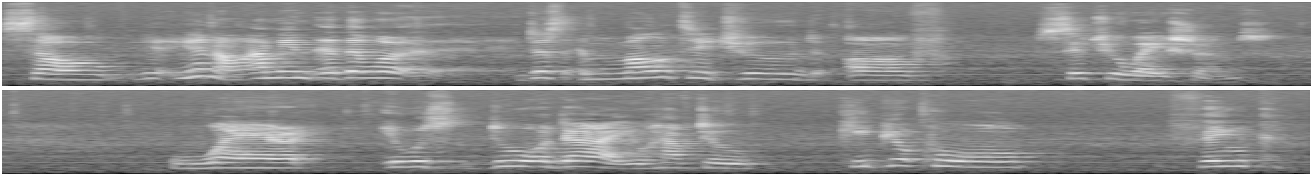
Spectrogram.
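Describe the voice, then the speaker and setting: A woman at fairly high pitch and a very slow pace, with ordinary pitch variation, long, frequent pauses, noticeable background noise and audible room echo. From eastern Poland. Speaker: Holocaust survivor. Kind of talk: testimony. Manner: halting.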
